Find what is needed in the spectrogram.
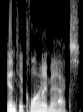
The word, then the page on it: anticlimax: American English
